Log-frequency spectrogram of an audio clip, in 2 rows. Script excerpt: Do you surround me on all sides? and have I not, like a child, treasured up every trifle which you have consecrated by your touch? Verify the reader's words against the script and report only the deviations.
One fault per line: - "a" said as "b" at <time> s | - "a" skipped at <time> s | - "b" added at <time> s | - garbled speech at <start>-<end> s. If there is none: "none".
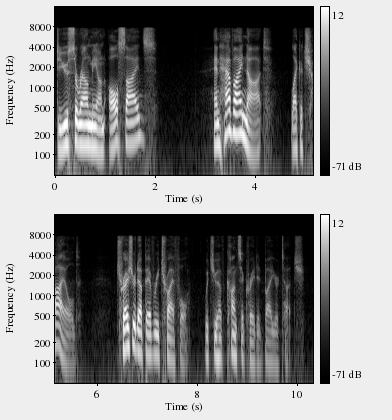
none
